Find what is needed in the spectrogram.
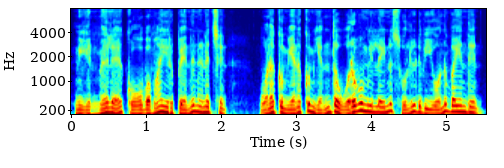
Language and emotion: Tamil, fearful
